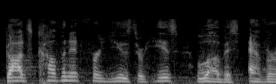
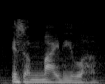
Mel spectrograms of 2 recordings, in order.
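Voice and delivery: ordinary delivery

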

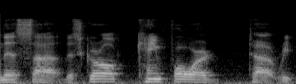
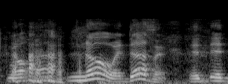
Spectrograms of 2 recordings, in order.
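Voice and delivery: higher, slow answer through laughter; laughing reply; 7 semitones higher than usual. Real, not acted. Pastor answering after the skit's punchline, laughing. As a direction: answer while still amused, pitched up.

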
